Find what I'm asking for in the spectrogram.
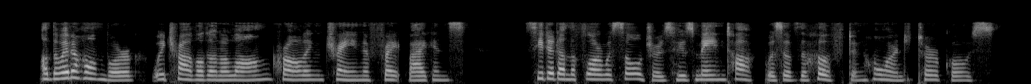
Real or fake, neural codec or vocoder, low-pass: fake; codec, 16 kHz, 1.1 kbps, Voila-Tokenizer; 7.2 kHz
